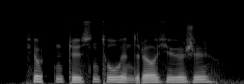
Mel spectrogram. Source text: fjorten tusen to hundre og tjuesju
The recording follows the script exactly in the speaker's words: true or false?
true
